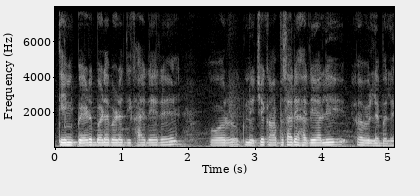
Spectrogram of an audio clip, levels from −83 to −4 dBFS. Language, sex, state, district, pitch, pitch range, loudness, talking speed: Hindi, male, Chhattisgarh, Bilaspur, 145 Hz, 140-150 Hz, -15 LUFS, 175 wpm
